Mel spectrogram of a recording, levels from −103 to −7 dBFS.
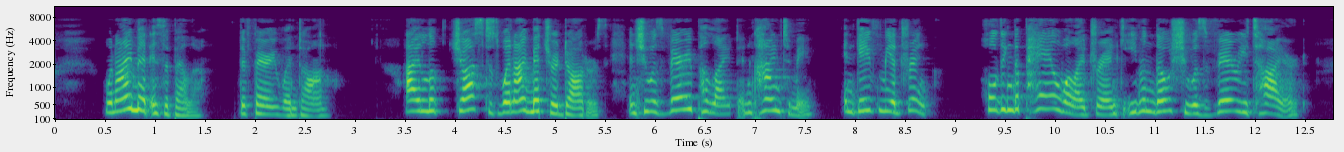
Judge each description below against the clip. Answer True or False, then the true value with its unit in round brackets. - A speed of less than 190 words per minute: False (200 wpm)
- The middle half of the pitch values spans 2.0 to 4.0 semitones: False (5.2 semitones)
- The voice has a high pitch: True (290 Hz)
